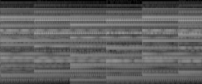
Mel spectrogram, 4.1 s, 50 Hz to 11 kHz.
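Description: Dark ambient music: layered sustained pitched tones, the notes changing about every 0.7 seconds with a faint click at each change.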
